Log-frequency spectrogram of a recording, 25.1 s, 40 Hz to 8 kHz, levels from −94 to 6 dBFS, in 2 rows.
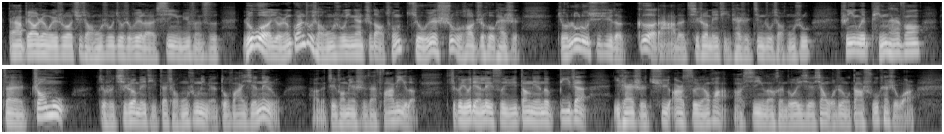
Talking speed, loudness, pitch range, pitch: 325 characters per minute, -21 LUFS, 90-105 Hz, 100 Hz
